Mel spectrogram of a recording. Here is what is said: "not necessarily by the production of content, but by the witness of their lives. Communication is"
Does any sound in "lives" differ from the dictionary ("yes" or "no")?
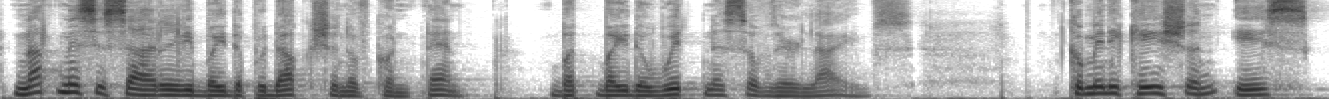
yes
